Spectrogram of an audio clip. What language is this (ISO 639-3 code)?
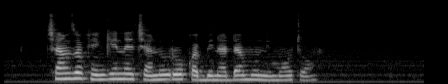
swa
